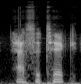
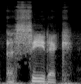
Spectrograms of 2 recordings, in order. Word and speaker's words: acetic: Instead of acetic acid, it's called acetic acid, and acetic acid is vinegar.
